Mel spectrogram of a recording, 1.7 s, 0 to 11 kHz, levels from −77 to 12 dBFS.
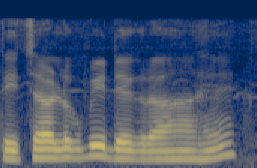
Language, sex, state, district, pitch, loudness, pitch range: Hindi, male, Arunachal Pradesh, Longding, 130 Hz, -14 LUFS, 125-140 Hz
